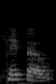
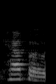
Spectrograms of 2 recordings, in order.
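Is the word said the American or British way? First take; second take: American; British. First: The word is said the American way. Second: The word is said the British way.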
